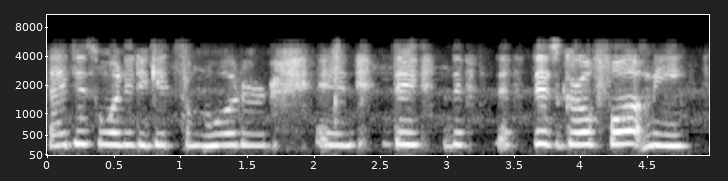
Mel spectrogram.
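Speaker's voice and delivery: mock weepy, high, tearful sobbing. Retelling a girl's tearful phone call to her mom: imitating someone crying on the phone. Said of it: "she's crying on the phone".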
